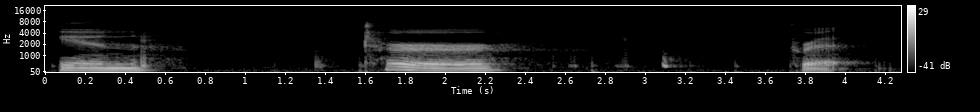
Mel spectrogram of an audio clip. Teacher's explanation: Interpret is stressed on the ter syllable. So we have a reduced in, and then we have our stressed ter, and then prit, we have an I vowel, a reduced sound at the end.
